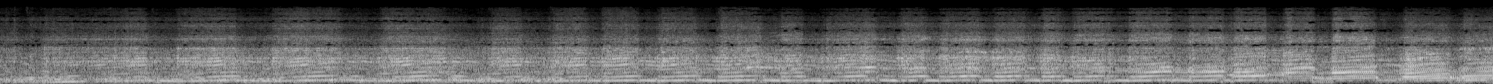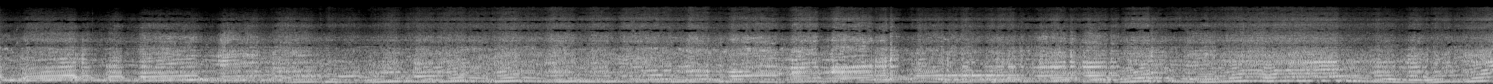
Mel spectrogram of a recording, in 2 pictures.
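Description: A race car's engine revving up and down again and again as it slides in circles on loose dirt, over the steady hiss of its tyres skidding. The revving grows wider in its swings in the second half.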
